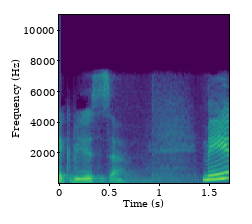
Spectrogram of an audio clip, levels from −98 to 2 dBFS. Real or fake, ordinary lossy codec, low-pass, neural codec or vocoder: fake; AAC, 64 kbps; 7.2 kHz; codec, 16 kHz, 1 kbps, X-Codec, WavLM features, trained on Multilingual LibriSpeech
